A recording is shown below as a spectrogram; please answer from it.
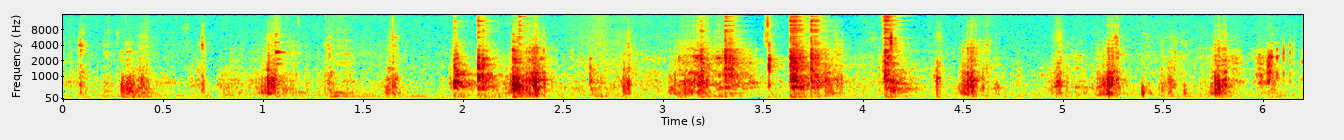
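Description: A person chewing a crisp mouthful of seasoned hijiki seaweed with bean sprouts: irregular crunchy crackles and clicks with each bite.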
